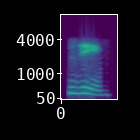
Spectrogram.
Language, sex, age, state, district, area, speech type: Urdu, female, 30-45, Telangana, Hyderabad, urban, conversation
